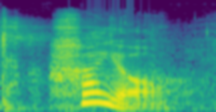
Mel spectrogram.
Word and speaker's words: chayil: And the word valor, actually the Hebrew word in the Old Testament for valor is spelled C-H-A-Y-I-L, and it's pronounced Hyl.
